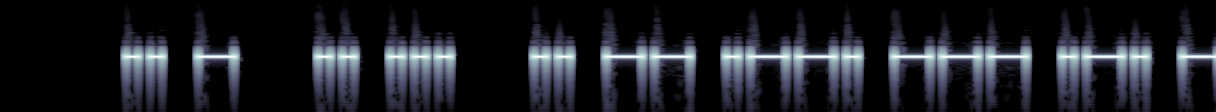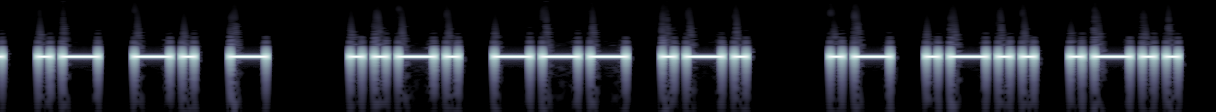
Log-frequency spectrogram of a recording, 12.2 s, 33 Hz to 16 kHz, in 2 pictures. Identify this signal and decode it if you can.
Morse code, heard as a keyed tone, about 20 wpm, 700 Hz. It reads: IT IS IMPORTANT FOR ALL
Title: Sentences with 4-Word Phrases - 20wpm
